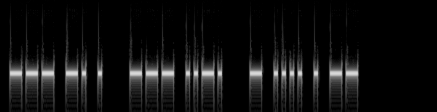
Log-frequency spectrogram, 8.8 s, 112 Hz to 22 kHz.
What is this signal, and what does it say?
Morse code, heard as a keyed tone, about 15 wpm, 700 Hz. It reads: ONE OF THEM
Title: Speed-Racing - Sets of 3 Words 15wpm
